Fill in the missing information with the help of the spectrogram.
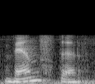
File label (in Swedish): "vänster", Swedish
